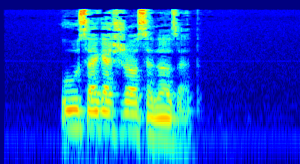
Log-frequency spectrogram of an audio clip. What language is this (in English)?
Persian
